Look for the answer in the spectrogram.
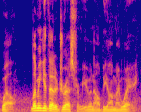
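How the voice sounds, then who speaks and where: A man's voice: on the low side, animated, quick pace, a little mellow, a little hiss or hum, close to an everyday voice. A man playing a polite, businesslike investigator asking questions in a naturalistic audio drama. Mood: polite, probing.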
